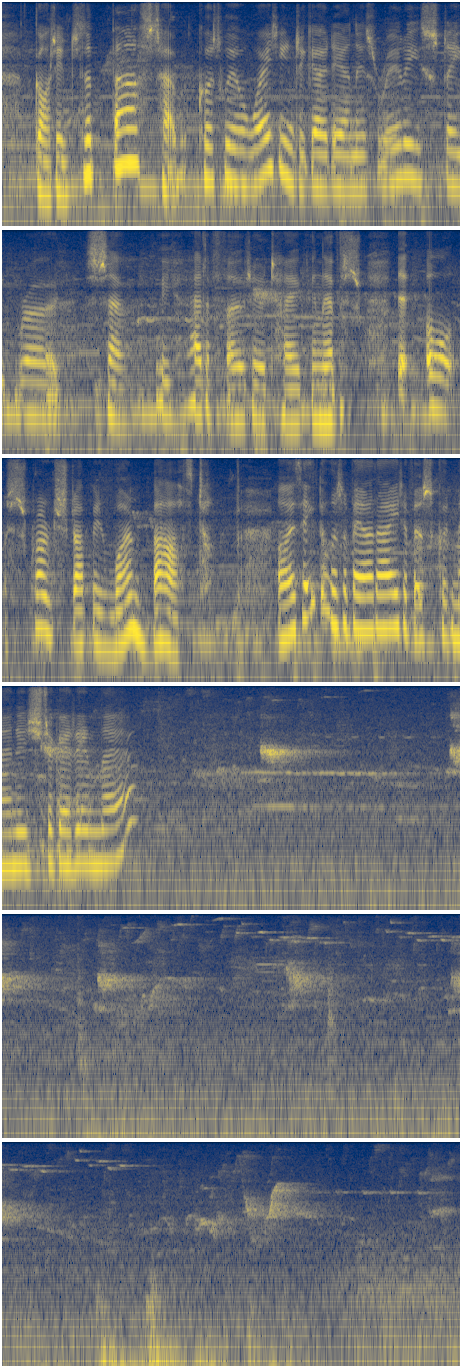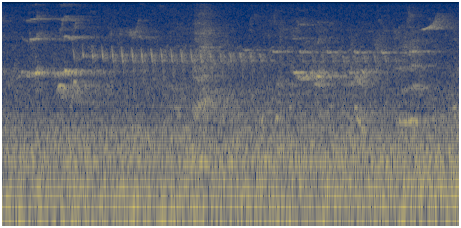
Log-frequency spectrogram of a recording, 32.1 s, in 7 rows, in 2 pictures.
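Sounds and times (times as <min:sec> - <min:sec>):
birds calling and chirping: 0:00.0 - 0:32.0
bird trill: 0:13.3 - 0:32.0.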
